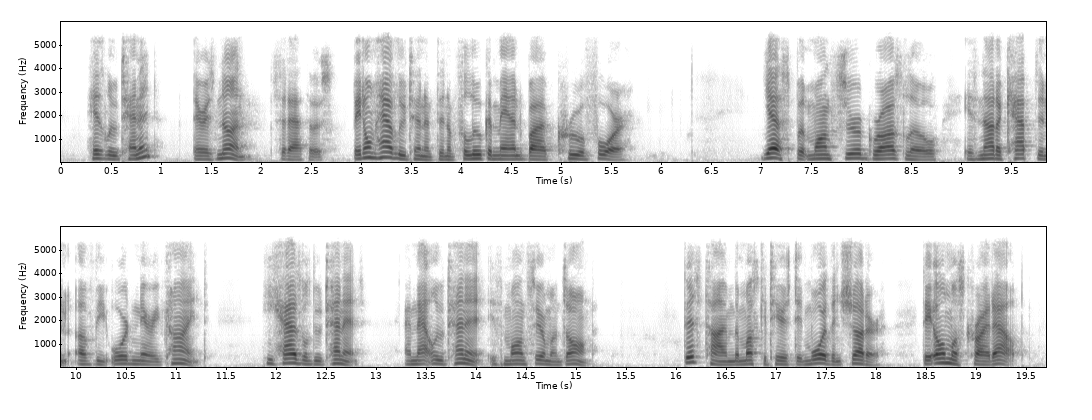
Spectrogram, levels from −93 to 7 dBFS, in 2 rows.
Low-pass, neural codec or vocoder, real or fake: 5.4 kHz; codec, 16 kHz, 2 kbps, X-Codec, HuBERT features, trained on LibriSpeech; fake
